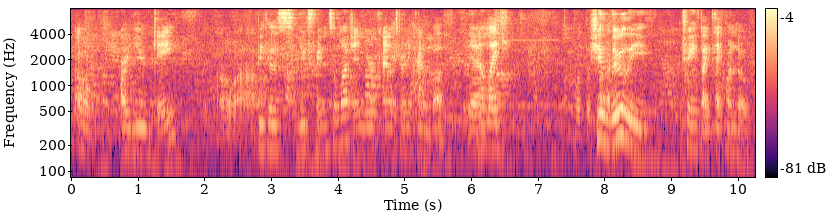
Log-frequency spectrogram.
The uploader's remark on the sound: This time we tried spicing things up by recording in a café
